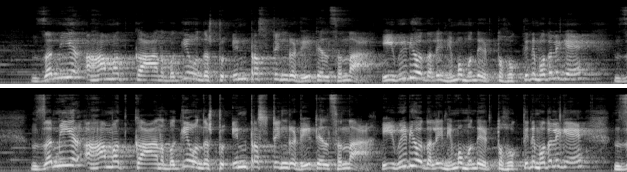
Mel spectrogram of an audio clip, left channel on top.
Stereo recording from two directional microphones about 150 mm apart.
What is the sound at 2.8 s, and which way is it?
A man's voice, 10° right (ahead or behind).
